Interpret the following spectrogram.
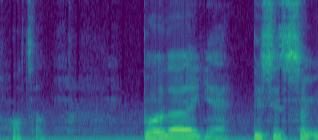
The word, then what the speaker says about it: Jota: It's not Jota, it's Hotter. Really, it's pronounced Hotter.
